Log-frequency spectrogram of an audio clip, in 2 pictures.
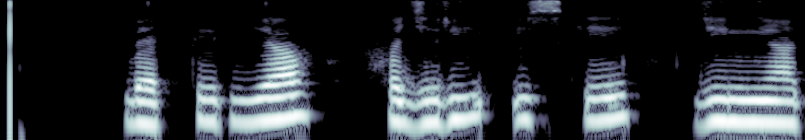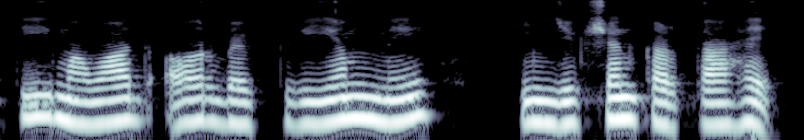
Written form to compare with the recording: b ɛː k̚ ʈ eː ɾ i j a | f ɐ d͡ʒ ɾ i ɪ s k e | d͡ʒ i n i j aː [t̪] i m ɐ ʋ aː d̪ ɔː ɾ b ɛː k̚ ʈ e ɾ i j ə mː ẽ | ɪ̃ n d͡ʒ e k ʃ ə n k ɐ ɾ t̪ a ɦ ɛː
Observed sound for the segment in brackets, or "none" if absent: t̪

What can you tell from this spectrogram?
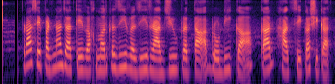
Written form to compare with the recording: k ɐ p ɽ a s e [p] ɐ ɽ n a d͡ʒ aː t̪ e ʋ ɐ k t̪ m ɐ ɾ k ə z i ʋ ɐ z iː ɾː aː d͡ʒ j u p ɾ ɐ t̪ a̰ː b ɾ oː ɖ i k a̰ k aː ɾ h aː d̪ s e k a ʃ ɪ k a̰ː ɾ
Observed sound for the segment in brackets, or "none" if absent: p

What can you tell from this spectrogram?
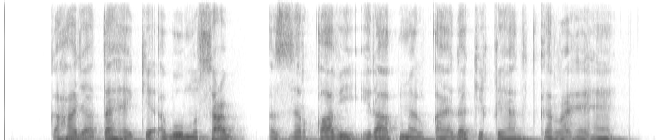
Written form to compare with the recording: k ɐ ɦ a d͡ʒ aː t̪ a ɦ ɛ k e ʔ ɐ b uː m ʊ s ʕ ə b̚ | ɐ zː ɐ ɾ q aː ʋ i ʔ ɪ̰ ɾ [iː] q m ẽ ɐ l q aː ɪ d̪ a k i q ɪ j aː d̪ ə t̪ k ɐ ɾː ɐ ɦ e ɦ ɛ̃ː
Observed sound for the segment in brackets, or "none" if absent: aː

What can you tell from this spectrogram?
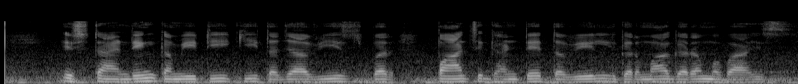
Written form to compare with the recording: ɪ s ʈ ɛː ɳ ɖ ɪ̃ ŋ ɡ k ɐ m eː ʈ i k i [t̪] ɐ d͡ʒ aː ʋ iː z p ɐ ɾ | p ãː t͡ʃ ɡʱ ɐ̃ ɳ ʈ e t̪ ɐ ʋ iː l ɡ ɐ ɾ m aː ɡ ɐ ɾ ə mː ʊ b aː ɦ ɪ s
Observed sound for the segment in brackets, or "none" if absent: t̪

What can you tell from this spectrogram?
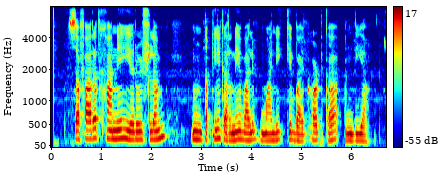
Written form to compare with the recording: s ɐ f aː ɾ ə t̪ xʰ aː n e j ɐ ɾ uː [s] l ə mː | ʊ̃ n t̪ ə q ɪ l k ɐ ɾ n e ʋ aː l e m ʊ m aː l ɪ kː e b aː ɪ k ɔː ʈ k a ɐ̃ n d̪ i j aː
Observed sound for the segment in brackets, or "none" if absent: ʃ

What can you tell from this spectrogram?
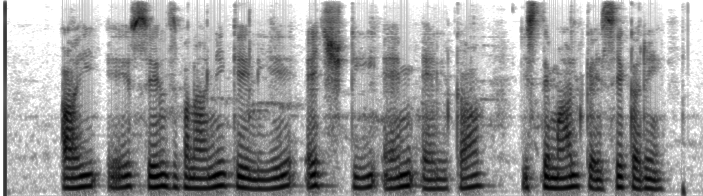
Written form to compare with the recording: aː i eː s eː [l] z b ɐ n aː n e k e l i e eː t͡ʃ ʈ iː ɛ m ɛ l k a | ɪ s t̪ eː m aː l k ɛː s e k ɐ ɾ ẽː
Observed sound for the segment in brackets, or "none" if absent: l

